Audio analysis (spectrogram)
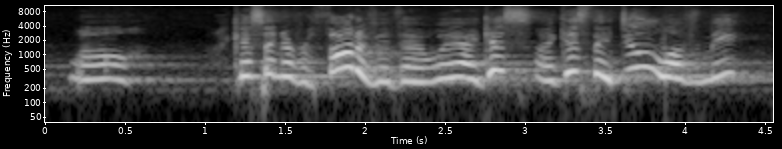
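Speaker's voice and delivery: rattled-off, fast cartoon mouse voice. Speak as the toy Forky, now looking at himself in a different way, in a Mickey Mouse voice. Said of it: "That's my Mickey Mouse voice".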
